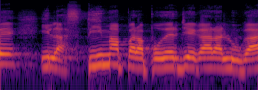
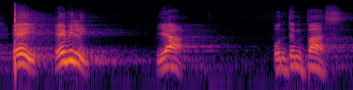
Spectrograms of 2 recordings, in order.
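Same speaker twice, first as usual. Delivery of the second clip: sharp, loud, higher call to stop; stern scolding; 3 semitones higher, 7 dB louder than usual. Shown as a demonstration. Father scolding his little daughter to settle down, loud and stern. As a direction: snap her name out like a firm dad. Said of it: "aunque mi voz suena así".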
